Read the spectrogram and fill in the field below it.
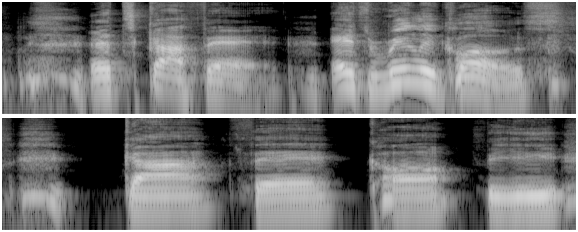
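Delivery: ordinary delivery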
